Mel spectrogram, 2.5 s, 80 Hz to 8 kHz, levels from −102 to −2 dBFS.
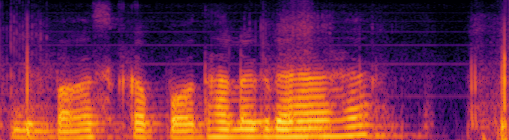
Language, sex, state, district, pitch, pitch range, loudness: Hindi, male, Bihar, Patna, 155 Hz, 145-165 Hz, -16 LUFS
